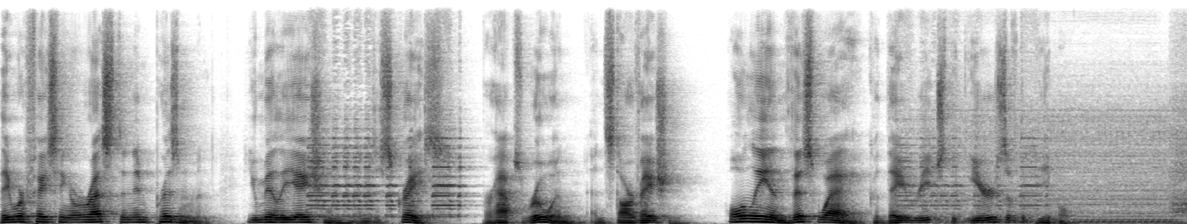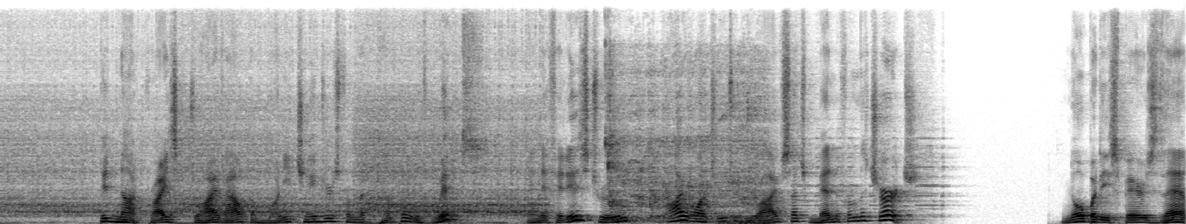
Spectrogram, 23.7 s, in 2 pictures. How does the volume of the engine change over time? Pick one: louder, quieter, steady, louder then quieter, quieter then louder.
louder.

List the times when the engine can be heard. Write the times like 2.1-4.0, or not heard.
9.2-19.7.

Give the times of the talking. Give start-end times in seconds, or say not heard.
0.0-10.8, 12.9-21.1, 22.5-23.6.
